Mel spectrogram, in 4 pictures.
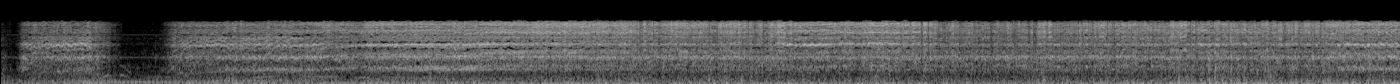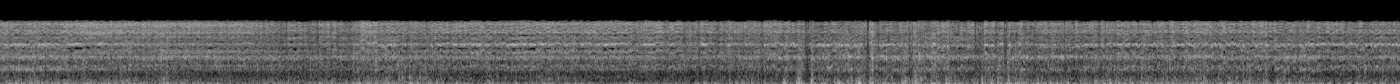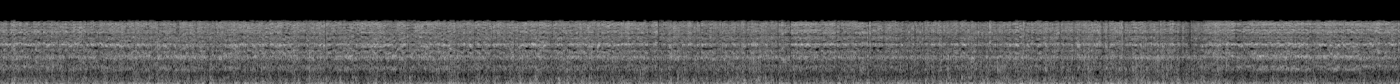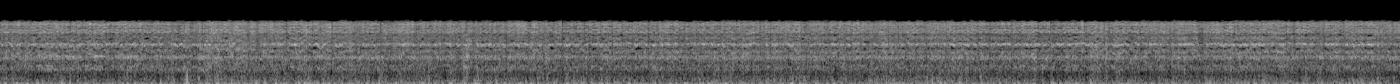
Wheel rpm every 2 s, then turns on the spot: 70, 170, 220, 230, 230, 230, 230, 220, 230, 230, 230, 210, 200, 210, 220, 220, 220, 230, 230, 230, 210, 210, 240, 220, 230, 230, 220, 230.
none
